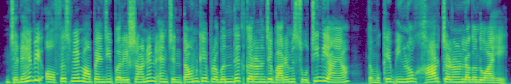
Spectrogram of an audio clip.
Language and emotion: Sindhi, angry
